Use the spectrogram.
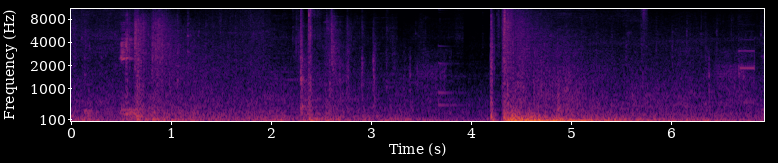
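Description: Enemy tank gunfire in a tank video game, several sharp booming cannon shots with one loud close blast and rumbling aftermath, separated by stretches of quieter battle noise.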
